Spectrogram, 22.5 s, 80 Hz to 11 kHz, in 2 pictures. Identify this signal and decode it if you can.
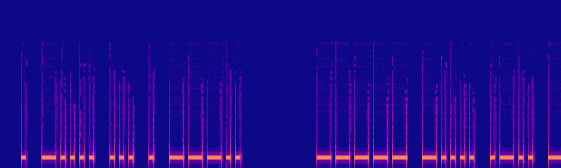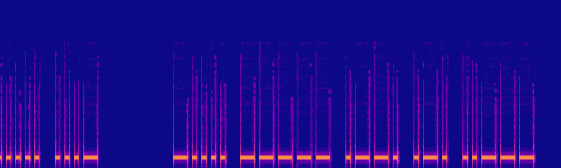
Morse code, heard as a keyed tone, about 13 wpm, 800 Hz. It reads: E6SE8 06L6V 60PR2
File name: LEZIONI / 9 286 12wpm 2305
